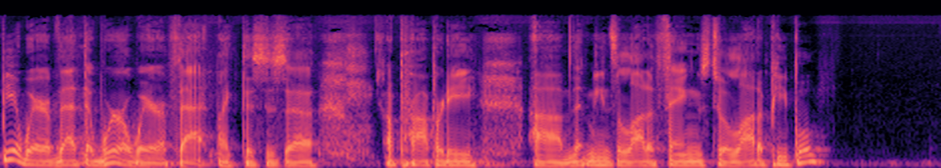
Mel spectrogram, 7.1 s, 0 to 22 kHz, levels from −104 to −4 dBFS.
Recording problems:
squashed, flat; heavily

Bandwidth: 14.5 kHz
